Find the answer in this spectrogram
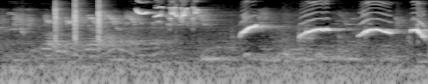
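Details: White-rumped shama in a tail-flicking fighting song used on young birds: sharp clicks and a high warble, then loud rising whistled slurs repeated roughly every half second.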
